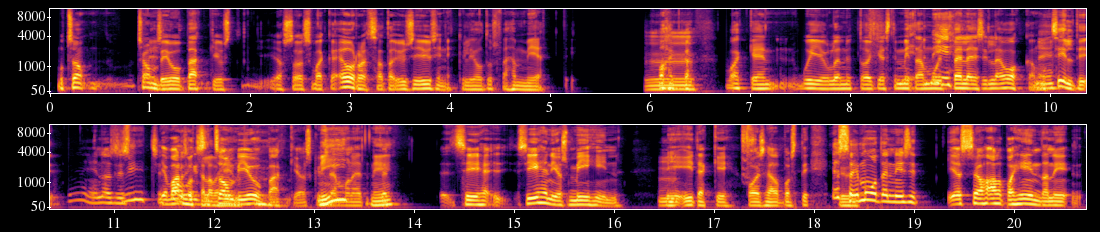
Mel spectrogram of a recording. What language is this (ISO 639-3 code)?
fin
